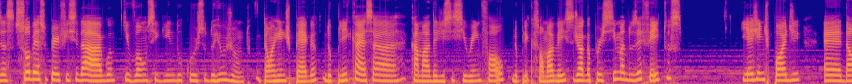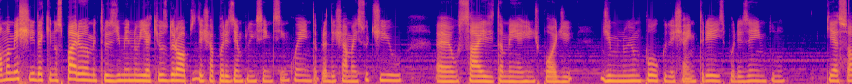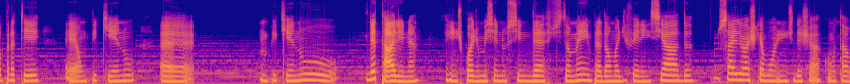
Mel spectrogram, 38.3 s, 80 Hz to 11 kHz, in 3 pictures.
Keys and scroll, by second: 7.3 ctrl+d, 7.6 ctrl+z, 16.2-17.1 typing, 23.0 Return, 23.9 space, 27.8 space.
